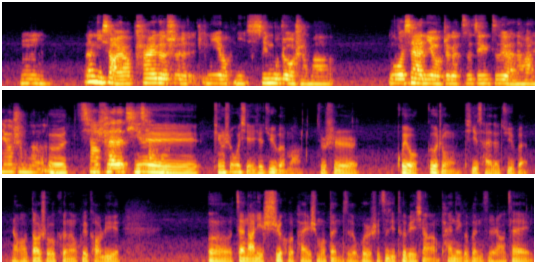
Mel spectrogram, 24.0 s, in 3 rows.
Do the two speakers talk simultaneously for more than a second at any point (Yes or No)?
Yes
